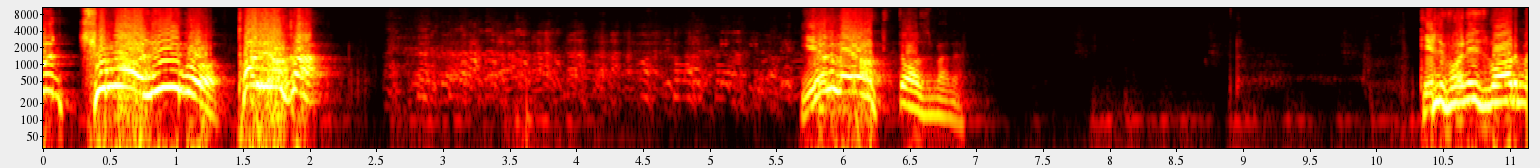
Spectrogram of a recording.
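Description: A young man speaks loudly and animatedly into a close microphone.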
